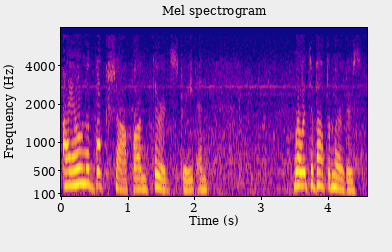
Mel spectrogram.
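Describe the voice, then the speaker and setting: A woman acting in a radio mystery as a calm but fearful bookshop owner, speaking hesitantly and with composure. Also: medium pitch, moderate pace, close to an everyday voice. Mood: calm, uneasy. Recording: muffled, noisy old radio recording.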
